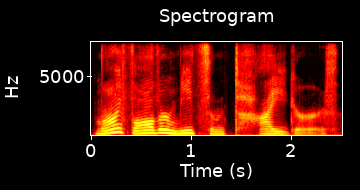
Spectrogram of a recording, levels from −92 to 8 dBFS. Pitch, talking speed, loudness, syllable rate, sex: 215 Hz, 120 wpm, -15 LUFS, 2.9 syllables/s, female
